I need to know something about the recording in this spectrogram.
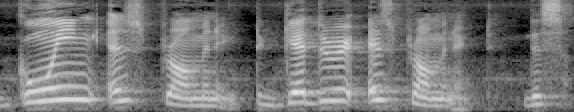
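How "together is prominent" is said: normal talking voice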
